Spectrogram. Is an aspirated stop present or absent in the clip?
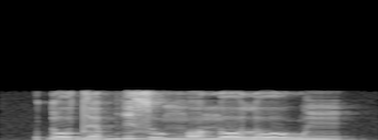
absent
